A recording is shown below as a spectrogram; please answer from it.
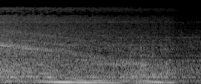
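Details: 2005 Mazda RX-8, engine and lower intake manifold rebuilt under 5000 km ago: a coarse grinding rattle from about 2500 to 5000 rpm, in any gear or neutral, clutch pressed or released. Compression, ignition and exhaust check out; one trailing plug was wet.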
